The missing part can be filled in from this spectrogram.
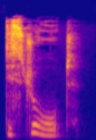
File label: "distraught", British; ɑː - ɔː; English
